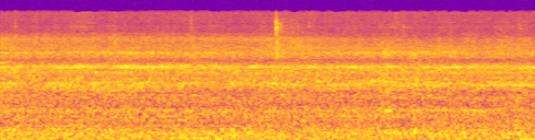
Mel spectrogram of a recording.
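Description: Steady low rumbling background noise with no clear source, with a faint snip of haircutting scissors about two seconds in.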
